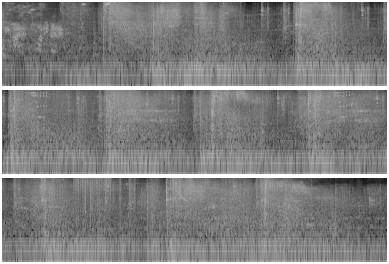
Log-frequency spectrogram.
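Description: Explosions and crashing impacts as a tank is destroyed in Batman: Arkham Knight, a loud continuous barrage of booms, bursts and mechanical clatter with repeated heavy surges over about twenty seconds, voices heard amid the action.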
